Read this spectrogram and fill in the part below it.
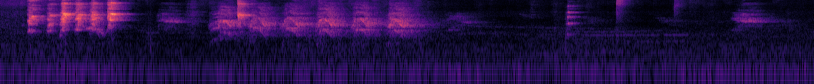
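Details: Harsh, high chirps from a lovebird flock of albino and Fisher's birds kept in an aviary, a fast rapid-fire series at the start and a second run after a second, then only scattered faint notes.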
